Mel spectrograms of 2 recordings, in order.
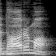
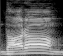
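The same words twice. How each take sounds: First: ধর্ম as "dhor-mo", r joined to m; no vowel between r and m in ধর্ম; cluster in ধর্ম. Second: ধরম as "dho-rom", ending on m; inserted vowel in ধরম. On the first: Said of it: "এরকম বলি যে". ("ধর্ম"-তে র আর ম যুক্ত উচ্চারণ) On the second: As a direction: open an o between r and m in ধরম. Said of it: "ধর্ম থেকে". ("ধরম"-এ র-এর পরে টানা অ) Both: Shown as a demonstration.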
